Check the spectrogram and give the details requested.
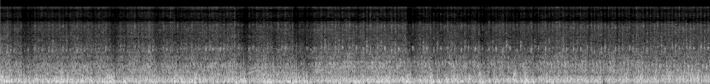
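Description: Freshly rebuilt carbureted gasoline engine idling steadily just after its first start, with an exhaust leak that the mechanic points out.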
